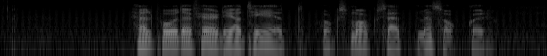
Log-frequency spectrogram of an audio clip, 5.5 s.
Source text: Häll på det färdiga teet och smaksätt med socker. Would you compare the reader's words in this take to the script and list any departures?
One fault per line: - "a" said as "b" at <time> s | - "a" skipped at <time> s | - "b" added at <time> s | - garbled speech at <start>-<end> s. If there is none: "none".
none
